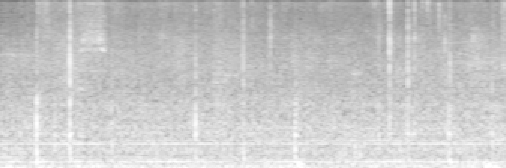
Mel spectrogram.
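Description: Fingernail picking and scraping at the seal sticker on a cardboard product box, a handful of small scattered clicks, over a steady low hum.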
